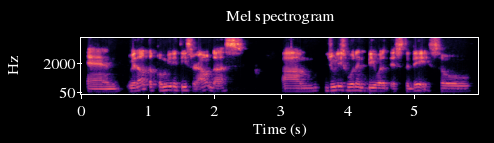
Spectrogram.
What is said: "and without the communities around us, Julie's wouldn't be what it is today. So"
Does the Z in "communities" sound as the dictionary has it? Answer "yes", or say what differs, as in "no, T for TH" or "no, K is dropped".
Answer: no, S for Z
